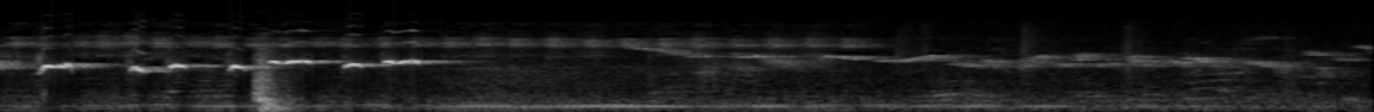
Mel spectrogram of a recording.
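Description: Cucak ijo (green leafbird) singing: a quick run of short, clear whistled notes, then softer, longer sliding whistles. A single dull knock comes in about a second and a half in.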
